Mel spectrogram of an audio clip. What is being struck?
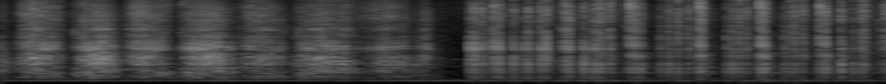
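Wooden desk surface.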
